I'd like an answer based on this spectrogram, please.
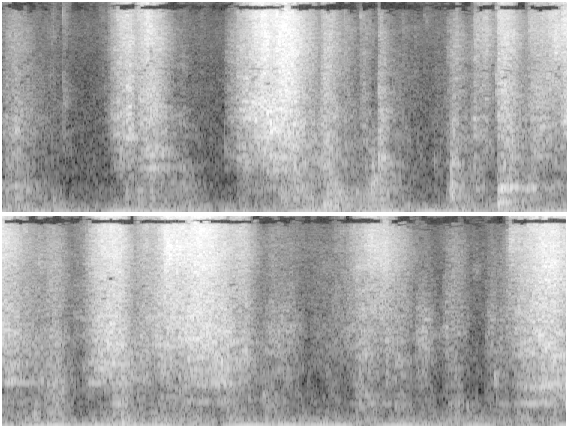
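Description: Hands sliding and smoothing a pasted length of wallpaper against the wall, a quiet, uneven series of swishing rubs. The twisted length is being pushed back into level on its wet paste.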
